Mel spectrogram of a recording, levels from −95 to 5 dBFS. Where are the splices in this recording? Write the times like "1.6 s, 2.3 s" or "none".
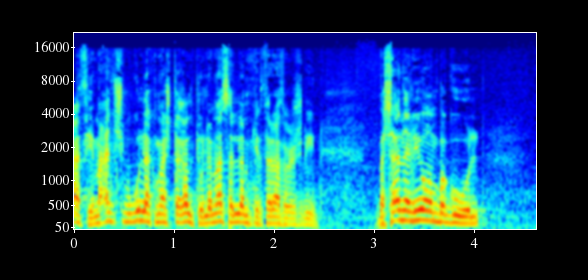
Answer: none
